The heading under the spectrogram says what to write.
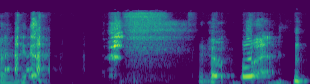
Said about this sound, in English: That is crazy, though. Like, I don't understand hiccups at all. It's just like, is your brain... I think it's like your brain's not like communicating with your fucking lungs or something.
